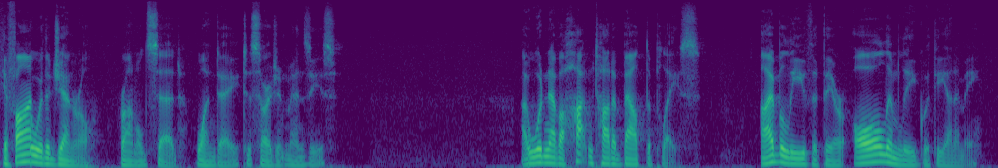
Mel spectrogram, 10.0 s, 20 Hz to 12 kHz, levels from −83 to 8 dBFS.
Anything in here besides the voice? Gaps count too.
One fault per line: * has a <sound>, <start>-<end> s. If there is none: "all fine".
all fine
